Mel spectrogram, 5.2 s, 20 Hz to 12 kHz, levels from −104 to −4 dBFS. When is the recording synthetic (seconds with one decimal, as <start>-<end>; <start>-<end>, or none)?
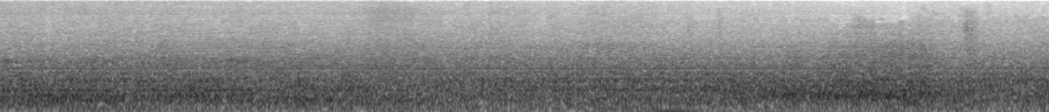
1.0-2.2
